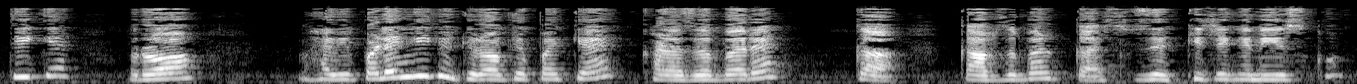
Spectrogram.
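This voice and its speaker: A young woman teaching Quran recitation rules, patiently spelling out letters slowly and mixing English into her explanations. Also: medium pitch. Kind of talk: tajweed lesson, slow drilling.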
